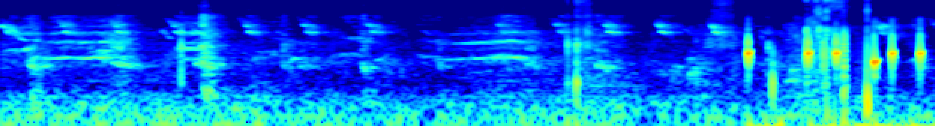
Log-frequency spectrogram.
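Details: Captive red junglefowl on an Asian wild chicken farm give rapid soft clucks and chirps, followed near the end by sharp loud knocks and clatter.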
